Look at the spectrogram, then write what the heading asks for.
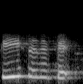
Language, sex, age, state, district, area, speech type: Tamil, female, 18-30, Tamil Nadu, Karur, rural, conversation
